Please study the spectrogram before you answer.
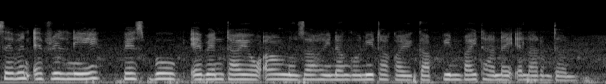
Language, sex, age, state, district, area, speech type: Bodo, female, 60+, Assam, Kokrajhar, urban, read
